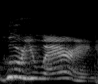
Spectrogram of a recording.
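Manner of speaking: high, loud, starstruck gush; gushing party guest. Acted. Party guest gushing over the player's armor, high and loud.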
